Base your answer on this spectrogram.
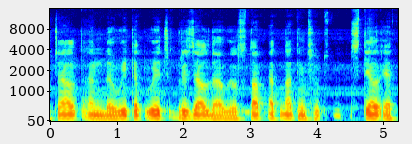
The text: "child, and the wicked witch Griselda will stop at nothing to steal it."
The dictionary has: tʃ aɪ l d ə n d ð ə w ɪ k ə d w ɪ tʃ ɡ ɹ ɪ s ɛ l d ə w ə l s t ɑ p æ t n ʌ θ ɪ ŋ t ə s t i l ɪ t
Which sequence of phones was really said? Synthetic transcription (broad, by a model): tʃ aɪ l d ə n d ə w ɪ k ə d w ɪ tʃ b ɹ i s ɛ l d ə w ə l s t ɑ p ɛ t n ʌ t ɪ ŋ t s t i l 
